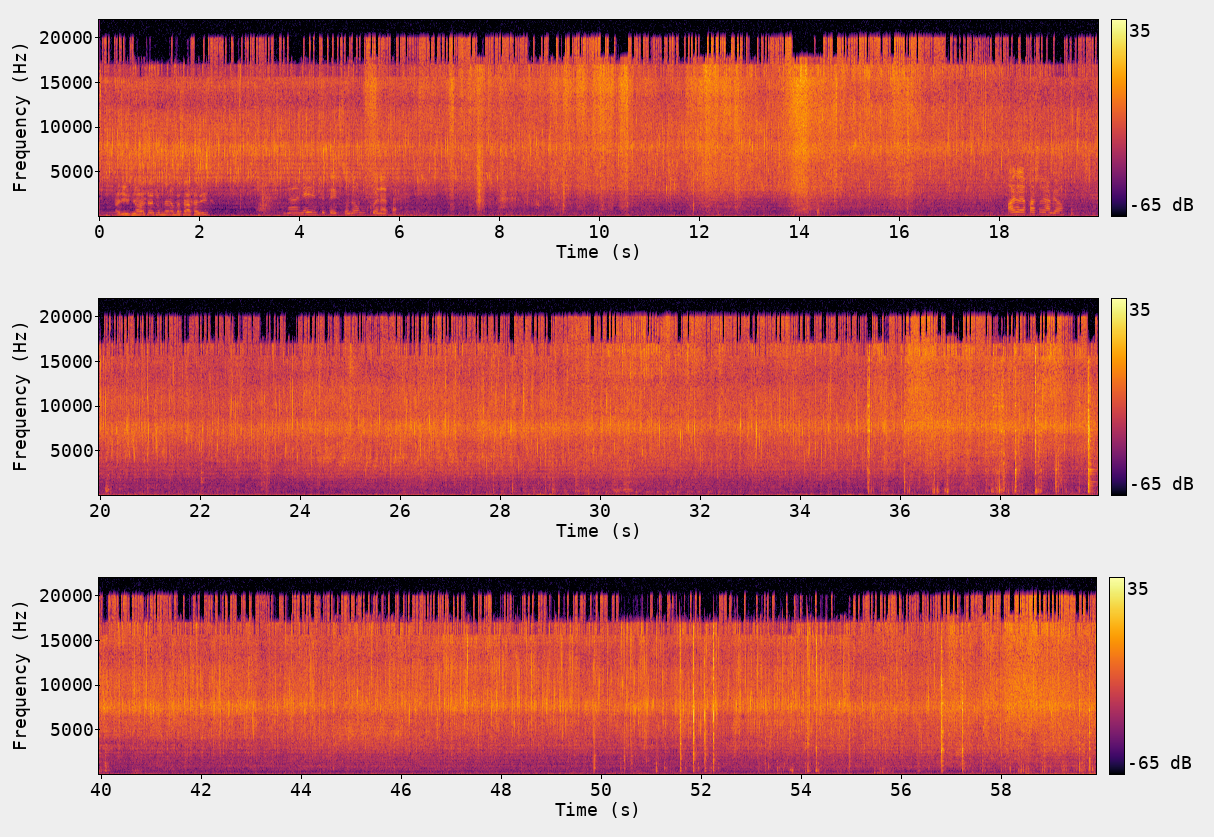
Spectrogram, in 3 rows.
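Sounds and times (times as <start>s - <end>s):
food sizzling in a pan: 0.0s - 59.9s
spoon clicking against pan: 50.4s - 52.4s.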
